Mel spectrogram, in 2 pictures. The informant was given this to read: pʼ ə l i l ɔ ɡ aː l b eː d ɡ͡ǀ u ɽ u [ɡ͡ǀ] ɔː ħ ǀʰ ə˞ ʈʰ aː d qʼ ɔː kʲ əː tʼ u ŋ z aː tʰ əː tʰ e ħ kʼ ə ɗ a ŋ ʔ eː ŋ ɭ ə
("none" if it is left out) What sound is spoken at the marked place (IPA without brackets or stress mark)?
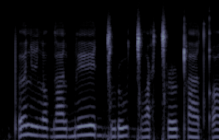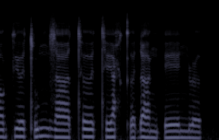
ɡ͡ǀ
